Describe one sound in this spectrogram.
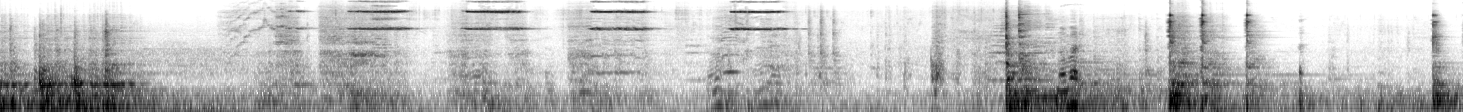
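Metal parts clank and rattle inside a machine.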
